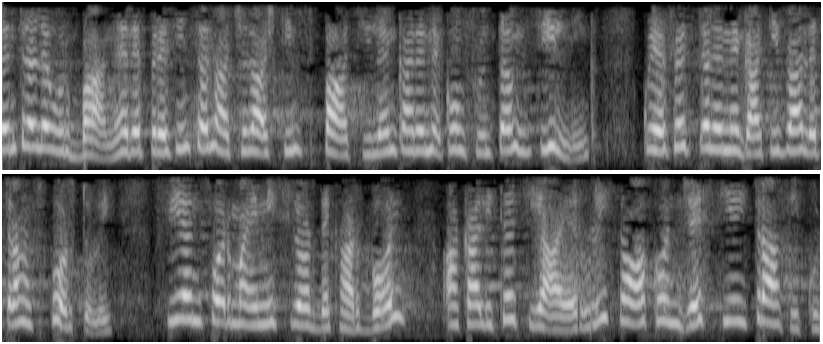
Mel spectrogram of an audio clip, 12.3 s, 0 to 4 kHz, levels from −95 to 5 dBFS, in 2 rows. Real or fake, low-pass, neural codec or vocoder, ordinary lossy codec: real; 3.6 kHz; none; MP3, 24 kbps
